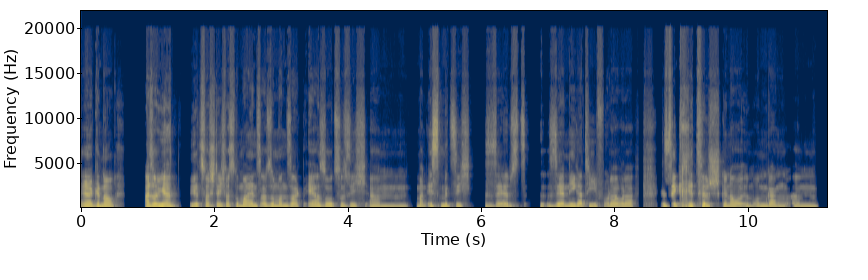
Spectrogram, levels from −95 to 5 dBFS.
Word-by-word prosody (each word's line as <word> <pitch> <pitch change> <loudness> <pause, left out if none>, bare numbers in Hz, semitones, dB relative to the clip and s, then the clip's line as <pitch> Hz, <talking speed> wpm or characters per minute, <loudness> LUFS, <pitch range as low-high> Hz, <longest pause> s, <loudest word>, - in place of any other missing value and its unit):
Ja 155 -4 +6
genau. 155 -1 +3 0.4
Also, 170 +1 +6
ja, 175 +1 +6 0.2
jetzt 140 -2 0
verstehe 150 +4 0
ich, 160 - -5
was 140 -1 -1
du 135 - -1
meinst. 150 -1 +2
Also 130 +1 +1
man 130 0 +2
sagt 135 0 -2
eher 145 +1 +1
so 145 -1 +1
zu 140 -1 -4
sich 135 +3 -5
ähm, 125 +1 -3
man 135 0 -3
ist 160 +2 0
mit 145 -3 +1
sich 135 -1 -5 0.2
selbst 165 +9 -4 0.2
sehr 140 -5 +1
negativ 190 - 0
oder 130 0 0
oder 125 0 -1 0.4
sehr 140 0 +1
kritisch 160 - +1
genau 160 +3 0
im 155 0 -6
Umgang, 165 +4 -2
ähm 130 -1 -4
145 Hz, 175 wpm, -23 LUFS, 130-165 Hz, 0.4 s, Ja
